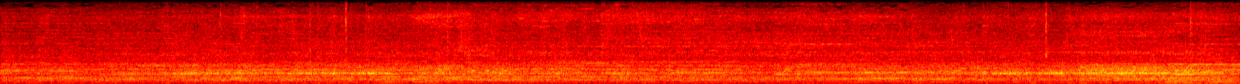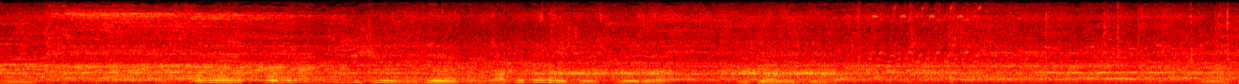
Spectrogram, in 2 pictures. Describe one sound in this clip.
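Buttons on a slot machine click.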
